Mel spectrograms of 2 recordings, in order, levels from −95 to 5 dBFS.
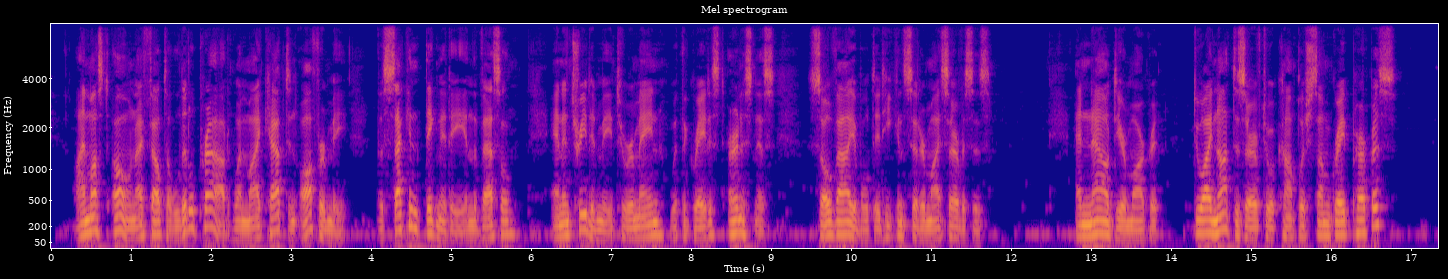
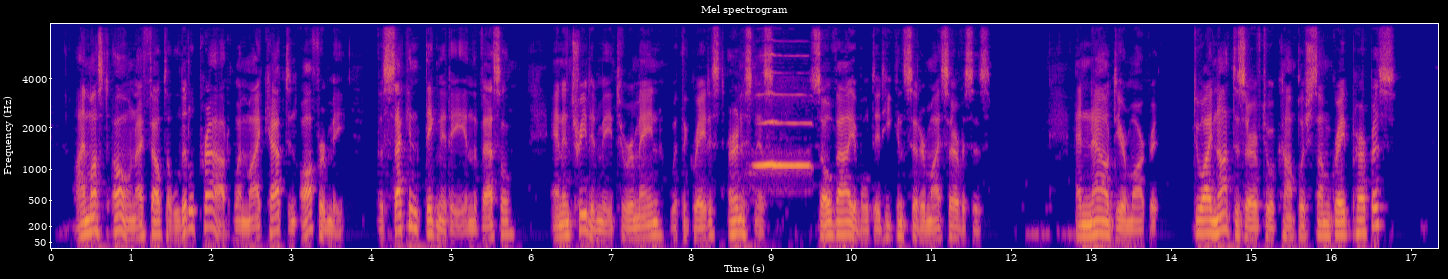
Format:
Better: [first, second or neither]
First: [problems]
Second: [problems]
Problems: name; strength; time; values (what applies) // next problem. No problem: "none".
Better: first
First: none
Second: noise reduction (classical method spectral subtraction)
